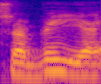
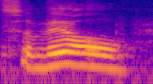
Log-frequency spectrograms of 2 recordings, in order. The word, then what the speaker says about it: Sevilla: by the British yeah well it's pronounced Sevilla in smash yes so the core Seville and today we call it Seville Anglo sizing the the the name entirely yeah but that's our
